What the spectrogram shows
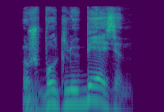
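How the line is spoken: Grumbling. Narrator (Russian): проворчал хозяин кладбища

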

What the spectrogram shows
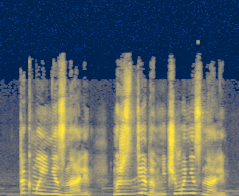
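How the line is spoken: Sobbing old woman. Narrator (Russian): всхлипнула старушка

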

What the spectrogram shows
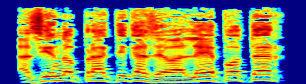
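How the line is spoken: Shouting. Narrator (Spanish): le gritó Malfoy

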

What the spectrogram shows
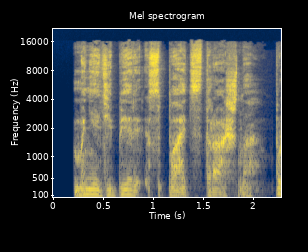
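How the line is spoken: Mutter. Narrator (Russian): пробормотал Коггил

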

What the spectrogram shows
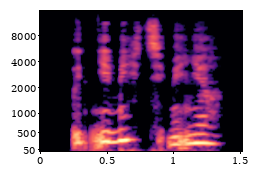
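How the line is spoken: Whisper. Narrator (Russian): прошептал он

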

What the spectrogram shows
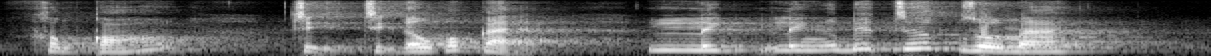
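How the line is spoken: Frightened stammering. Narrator (Vietnamese): Tâm mím môi mặt tái mét, lắp bắp

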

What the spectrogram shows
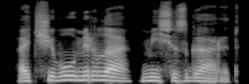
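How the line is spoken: Gentle question. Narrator (Russian): мягко спросил Джон

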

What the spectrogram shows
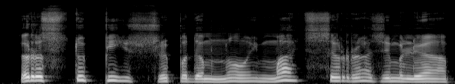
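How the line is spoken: Moaning. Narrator (Russian): простонала она

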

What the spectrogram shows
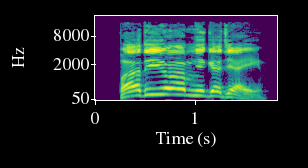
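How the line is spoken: Cheerful shout. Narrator (Russian): весело прокричал

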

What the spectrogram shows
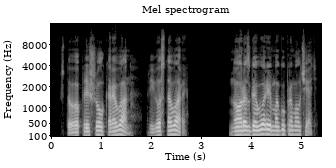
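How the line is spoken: Hoarse voice. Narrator (Russian): осевшим голосом произнес Тиманта

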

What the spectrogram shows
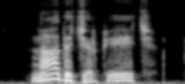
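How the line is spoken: Gloomy mutter. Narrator (Russian): мрачно буркнул Скуманд

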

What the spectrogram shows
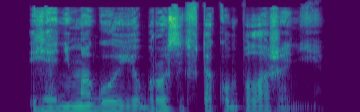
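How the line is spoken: Quiet. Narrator (Russian): тихо произнес он

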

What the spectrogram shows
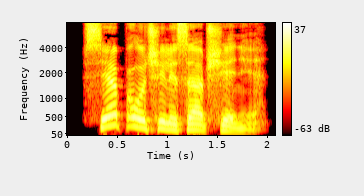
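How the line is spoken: Decanter's loud question. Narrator (Russian): громко спросил графин

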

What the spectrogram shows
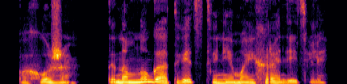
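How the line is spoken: Barely audible whisper. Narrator (Russian): прошептал он еле слышно

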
